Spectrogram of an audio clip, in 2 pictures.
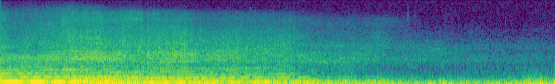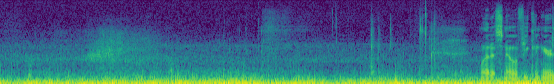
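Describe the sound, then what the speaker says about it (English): Race cars lapping Sebring during Sports Car Club of America amateur club races: a droning engine note with shifting harmonics recedes over the first six seconds, leaving a steady rumble beneath continuous commentator talk. "Let us know if you can hear the cars okay."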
